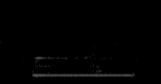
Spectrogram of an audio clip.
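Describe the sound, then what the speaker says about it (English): During a call-in radio morning show, a phone line rings, a single faint, steady electronic tone lasting about a second over low hiss, with no talk. "Representative Enders' phone is ringing again."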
